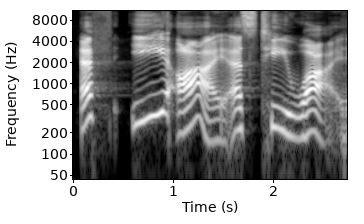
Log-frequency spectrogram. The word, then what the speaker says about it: feisty: But if they don't, how do we spell it? Fei S Ty.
